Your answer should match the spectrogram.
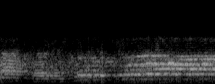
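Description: A congregation singing a hymn together, voices in unison on long held notes, with a short break before a long sustained note in the second half.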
